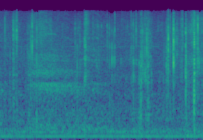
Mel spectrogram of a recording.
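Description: Faint handling noise of a plastic action figure: a few soft clicks and rustles as its hip joints are worked and its soft plastic coat is moved, over a low steady hum.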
